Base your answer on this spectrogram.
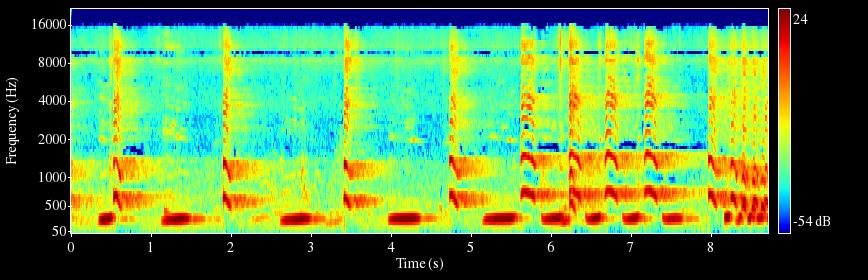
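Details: Siamang gibbon, a male, howling: loud nasal hoots with rich stacked overtones, first spaced about a second apart, then quickening into a rapid run of shorter notes toward the end.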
